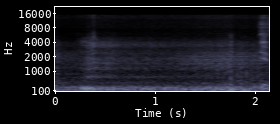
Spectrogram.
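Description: Low, steady rumble of city traffic in a 1990s TV commercial's soundtrack.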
